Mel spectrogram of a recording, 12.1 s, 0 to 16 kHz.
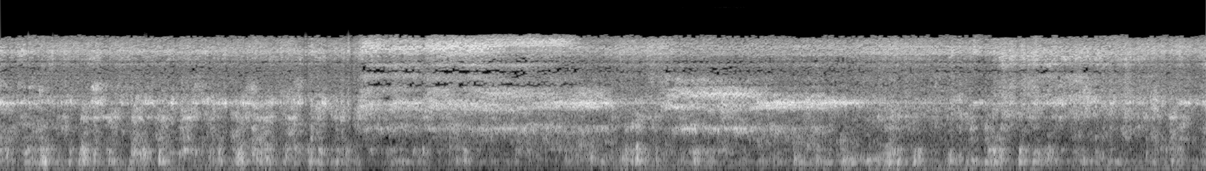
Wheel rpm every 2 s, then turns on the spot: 230, 240, 230, 230, 230, 230.
none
